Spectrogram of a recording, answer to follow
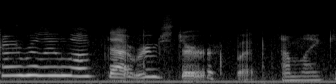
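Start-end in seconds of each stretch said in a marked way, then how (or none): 0.0-2.1 much higher, mock-upset little girl voice; a hint of a sad daughter's lament; imitating upset daughter. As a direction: play the heartbroken kid, lightly. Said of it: "Journey was very, very upset".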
